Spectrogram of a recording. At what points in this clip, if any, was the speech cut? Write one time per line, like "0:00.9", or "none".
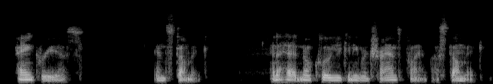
0:02.3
